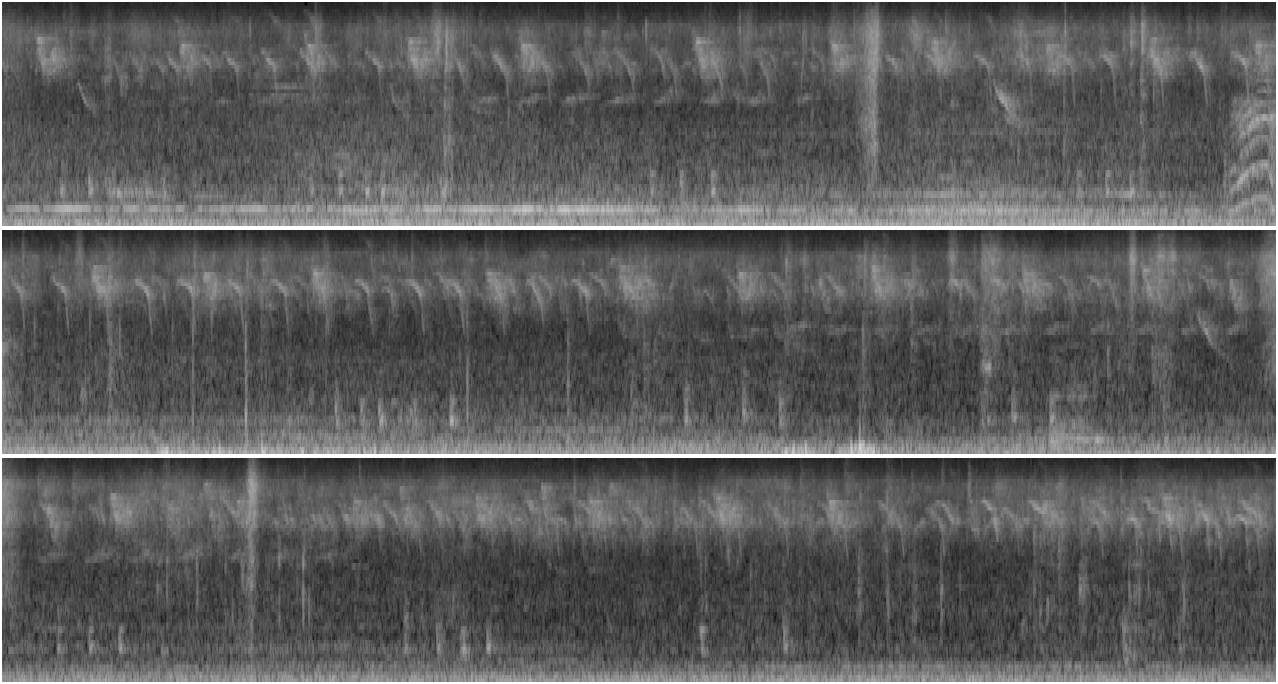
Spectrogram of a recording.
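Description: Backyard chickens clucking, with rapid high chirping throughout and a few knocks near the middle.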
